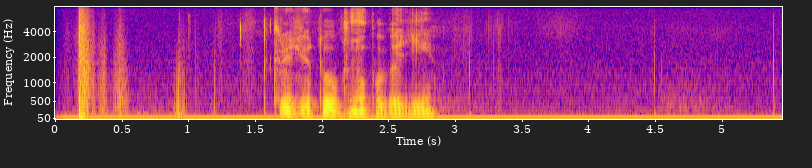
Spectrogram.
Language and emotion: Russian, neutral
